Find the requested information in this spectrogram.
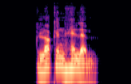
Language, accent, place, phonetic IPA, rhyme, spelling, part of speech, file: German, Germany, Berlin, [ˈɡlɔkn̩ˈhɛləm], -ɛləm, glockenhellem, adjective, De-glockenhellem.ogg
- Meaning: strong dative masculine/neuter singular of glockenhell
